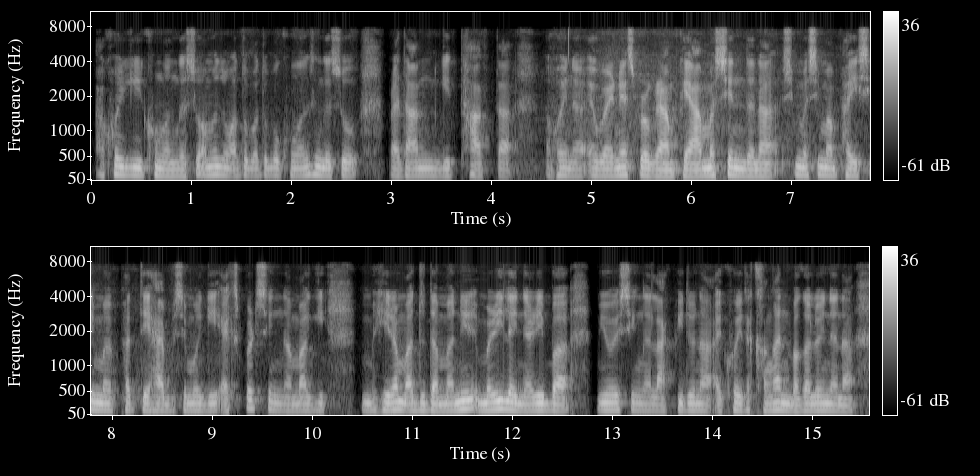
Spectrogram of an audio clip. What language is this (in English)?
Manipuri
